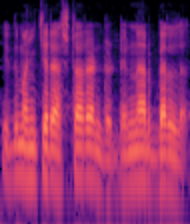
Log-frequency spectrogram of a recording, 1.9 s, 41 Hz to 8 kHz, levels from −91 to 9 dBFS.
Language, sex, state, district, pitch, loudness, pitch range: Telugu, male, Andhra Pradesh, Srikakulam, 125 Hz, -22 LUFS, 115-130 Hz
